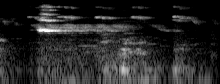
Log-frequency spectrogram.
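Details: A large talking common hill myna sitting in the sun gives a loud, harsh, buzzy screech that fades over about a second, then a shorter rasp; background music is faint.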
